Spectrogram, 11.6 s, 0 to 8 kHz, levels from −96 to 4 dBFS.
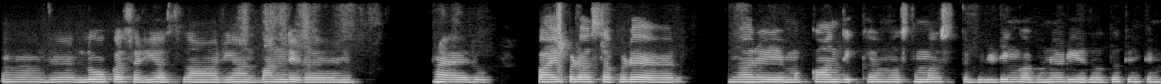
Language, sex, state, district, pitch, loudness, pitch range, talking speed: Rajasthani, female, Rajasthan, Nagaur, 215 Hz, -17 LUFS, 210-220 Hz, 130 wpm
